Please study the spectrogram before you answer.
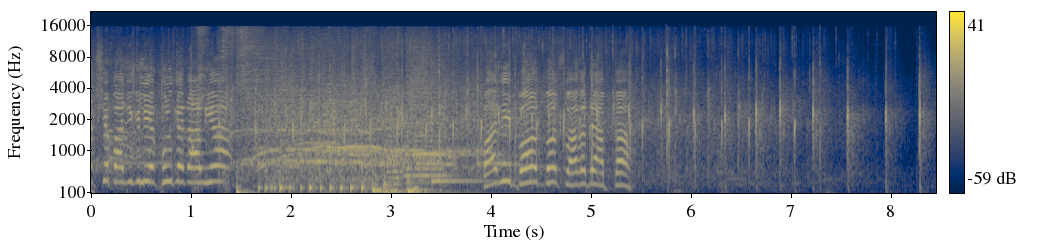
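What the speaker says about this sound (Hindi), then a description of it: "पाजी के लिए खुल के तालियां।" Studio audience applause and cheering greet superstar Akshay Kumar at a Hindi comedy show, with a host welcoming him over it before the clapping thins into scattered, sharp individual claps.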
